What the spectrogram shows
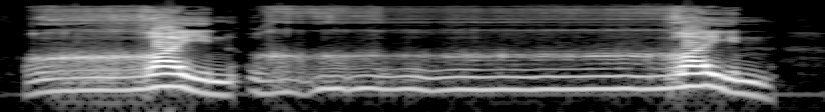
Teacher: The wet part of the upper throat. That's where you gargle from.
